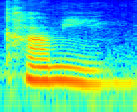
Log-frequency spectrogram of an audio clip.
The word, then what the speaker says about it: Kami: So Chris calls it Kami, the Japanese way. Whereas Ava called it Kami, which is the I don't know what language kind of way.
